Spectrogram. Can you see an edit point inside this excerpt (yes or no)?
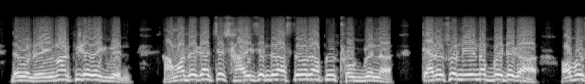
no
